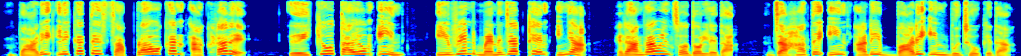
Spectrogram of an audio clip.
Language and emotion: Santali, disgusted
